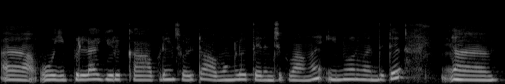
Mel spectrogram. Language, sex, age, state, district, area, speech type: Tamil, female, 18-30, Tamil Nadu, Tiruppur, rural, spontaneous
